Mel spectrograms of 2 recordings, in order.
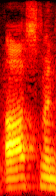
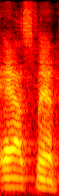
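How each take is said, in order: First: The name begins with an 'oz' sound. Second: The name begins with an 'ass' sound. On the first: The speaker calls it right. "that's the way you pronounce it" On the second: The speaker calls it wrong. "some crude people might say Assman"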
